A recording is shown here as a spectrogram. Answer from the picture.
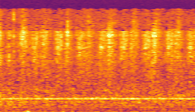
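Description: Near silence: faint room tone with a faint steady hum and a few faint small ticks.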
